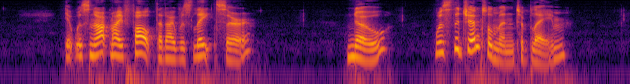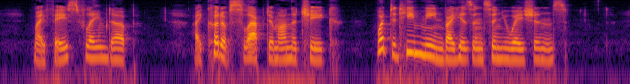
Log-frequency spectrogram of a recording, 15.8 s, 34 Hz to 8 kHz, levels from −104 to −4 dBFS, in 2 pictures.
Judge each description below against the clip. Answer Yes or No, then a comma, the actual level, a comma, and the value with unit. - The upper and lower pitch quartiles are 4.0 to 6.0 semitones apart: Yes, average, 4.7 semitones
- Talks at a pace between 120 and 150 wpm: Yes, average, 145 wpm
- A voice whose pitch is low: No, medium, 185 Hz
